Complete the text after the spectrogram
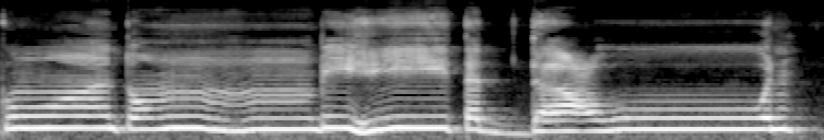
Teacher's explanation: تو ہم نے پڑھا کنتم، غنہ کیا، نون کو خفیف کر دیا، کمزور کر دیا، چھپا لیا. پھر میم ساکن کے بعد جب با آئے تو میم ساکن کا احفا. اب میم کے اوپر بھی غنہ کرنا ہے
